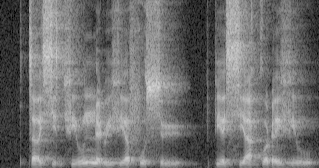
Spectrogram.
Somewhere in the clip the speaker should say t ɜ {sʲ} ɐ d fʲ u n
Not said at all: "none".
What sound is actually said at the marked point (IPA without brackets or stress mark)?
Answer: sʲ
